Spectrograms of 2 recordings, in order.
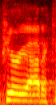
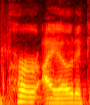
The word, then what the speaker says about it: periodic acid: so that's acetic acid periodic acid is probably the wrong pronunciation per iotic acid might help you see that's per iodate per iodate like per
